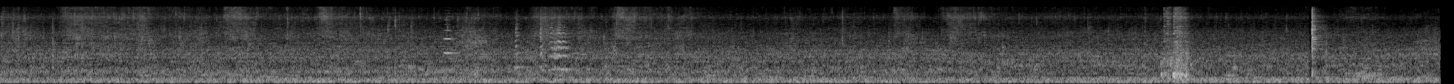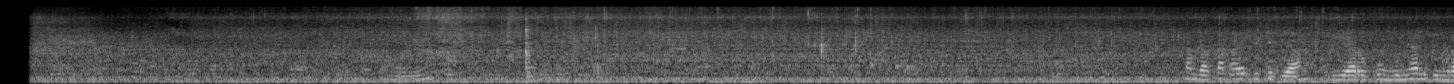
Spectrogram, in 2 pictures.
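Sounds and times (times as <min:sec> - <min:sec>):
eggs sizzling in a wok: 0:00.0 - 0:10.2, 0:16.7 - 0:29.0
spatula scraping wok: 0:04.2 - 0:07.0.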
